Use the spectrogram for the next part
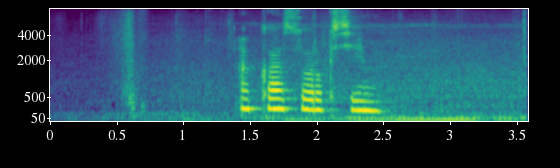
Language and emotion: Russian, neutral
